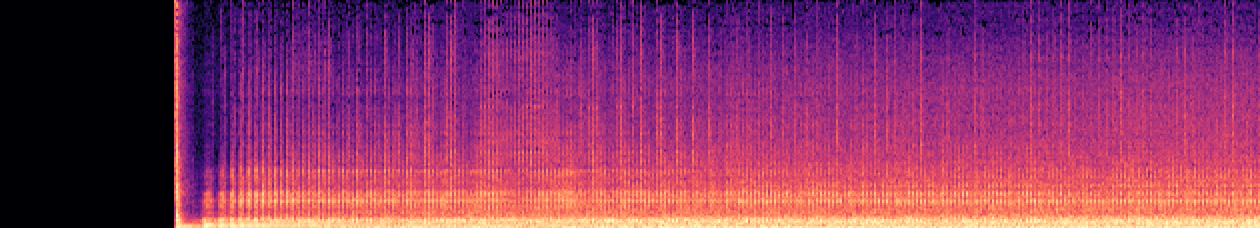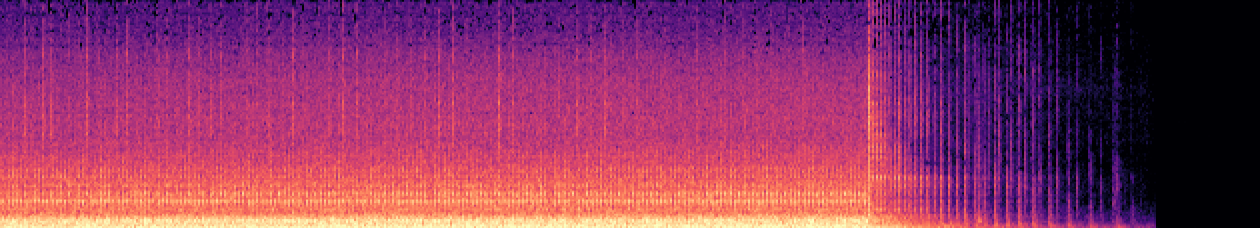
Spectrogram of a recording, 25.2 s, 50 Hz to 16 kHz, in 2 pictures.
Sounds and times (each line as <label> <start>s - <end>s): kitchen stove overhead fan on Low 1.8s - 21.8s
